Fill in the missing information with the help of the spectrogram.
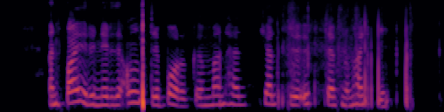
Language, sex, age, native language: Icelandic, male, 13, Icelandic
